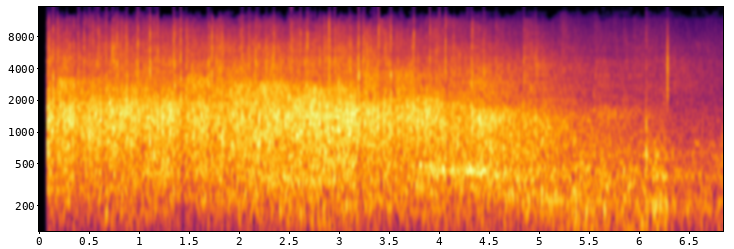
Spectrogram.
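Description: An audience applauds in a large echoing hall, then the applause fades.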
